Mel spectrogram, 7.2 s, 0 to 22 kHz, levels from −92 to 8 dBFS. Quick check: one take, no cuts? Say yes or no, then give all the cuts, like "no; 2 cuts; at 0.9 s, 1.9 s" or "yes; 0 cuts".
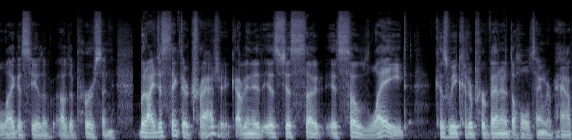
no; 1 cut; at 1.7 s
